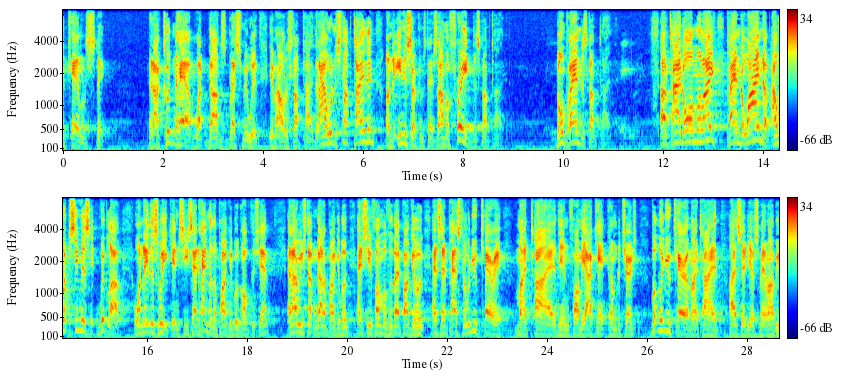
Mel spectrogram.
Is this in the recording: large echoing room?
yes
